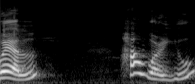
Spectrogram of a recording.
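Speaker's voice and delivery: loud "well" followed by a short pause. Teacher showing students a short pause in a sentence: short pause after well. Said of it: "I'm giving a short pause here".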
